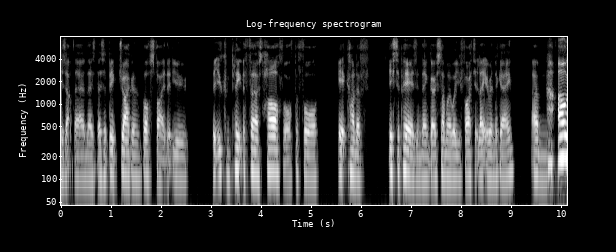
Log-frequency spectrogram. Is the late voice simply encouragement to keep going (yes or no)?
no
